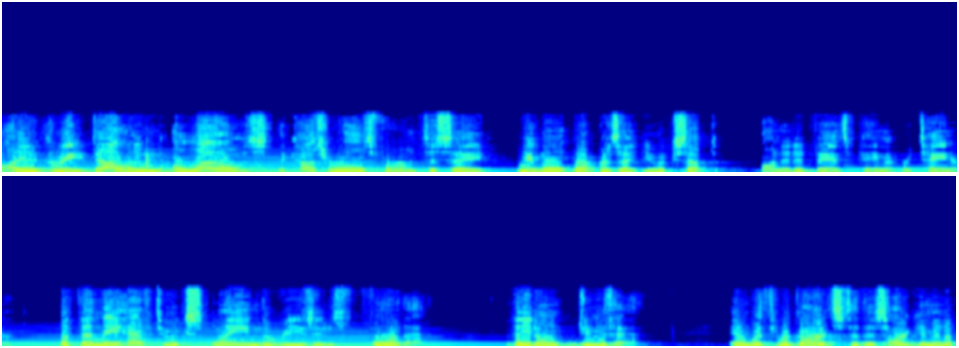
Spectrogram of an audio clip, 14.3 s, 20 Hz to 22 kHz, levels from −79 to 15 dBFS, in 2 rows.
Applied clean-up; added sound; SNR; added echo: none; Wind instrument, woodwind instrument; 14 dB; none.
